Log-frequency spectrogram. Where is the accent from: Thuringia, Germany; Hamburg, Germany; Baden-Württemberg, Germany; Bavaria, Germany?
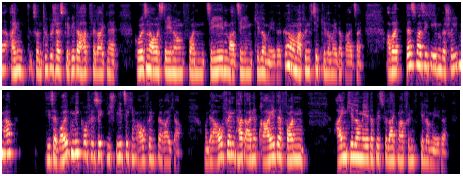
Baden-Württemberg, Germany; Also bei uns in Süddeutschland, speziell in Baden-Württemberg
